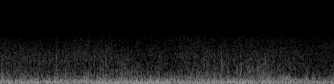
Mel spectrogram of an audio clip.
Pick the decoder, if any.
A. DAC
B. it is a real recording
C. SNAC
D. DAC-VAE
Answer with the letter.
B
